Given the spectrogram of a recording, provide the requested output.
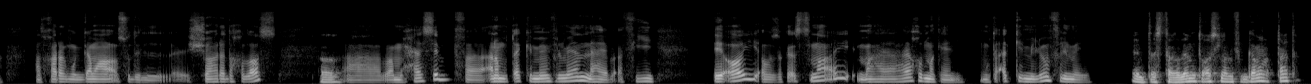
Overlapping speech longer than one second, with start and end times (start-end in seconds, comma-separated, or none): none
